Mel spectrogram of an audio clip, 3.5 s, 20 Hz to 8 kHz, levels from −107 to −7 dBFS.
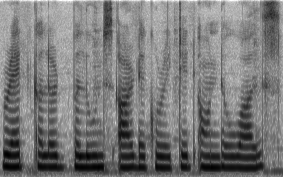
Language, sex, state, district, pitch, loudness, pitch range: English, female, Assam, Kamrup Metropolitan, 190 Hz, -14 LUFS, 185-195 Hz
